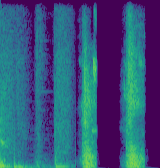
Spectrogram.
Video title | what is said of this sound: Whole Wheat Bread Recipe - Homemade Bread Without Yeast - Sourdough Starter - Whole Wheat Bread | the bread looks and smells delicious tap it with your nails the hollow sound ensures that it is well cooked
